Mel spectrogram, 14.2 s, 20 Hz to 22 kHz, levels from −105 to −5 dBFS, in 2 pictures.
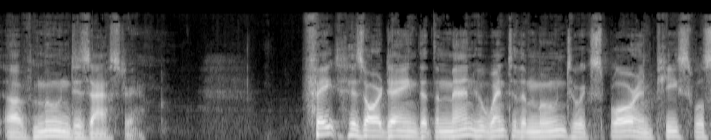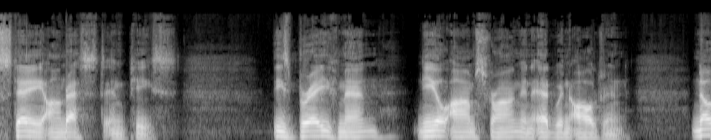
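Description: Speech, with one fault at 7.78 s, between "peace will stay on" and "in peace": damaged data in a compressed stream. Corrupted data makes the decoder misread a frame and lose sync until it finds the next frame header, giving a brief chirp, squawk, click or short hole.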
